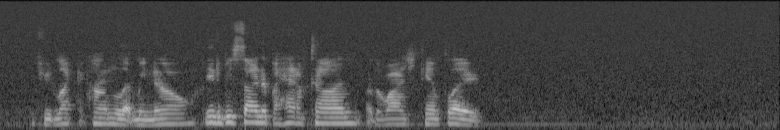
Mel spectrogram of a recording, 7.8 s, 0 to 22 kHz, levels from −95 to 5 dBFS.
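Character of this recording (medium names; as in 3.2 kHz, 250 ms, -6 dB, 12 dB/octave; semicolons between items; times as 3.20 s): phasing stages 6, 0.95 Hz, lowest notch 390–2400 Hz; a quantiser's noise floor 8-bit, dither triangular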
